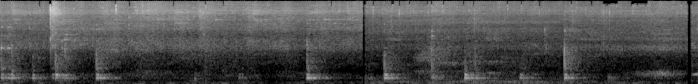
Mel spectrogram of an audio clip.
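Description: A spoon or spatula stirs clam fry masala in a pan with a regular rhythm of scrapes and knocks over a soft sizzle. It is close and moderately loud, with no talking.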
